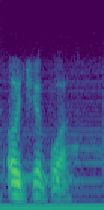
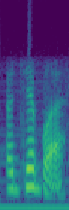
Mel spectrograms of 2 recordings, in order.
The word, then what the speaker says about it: Ojibwa: And by the way, my tribe is pronounced Ojibwa. – Ojibwa.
